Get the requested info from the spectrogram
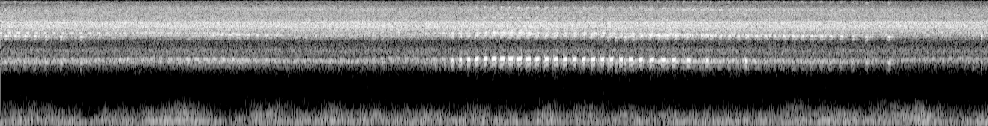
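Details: Evening cicada chorus in a summer cedar forest: a constant shrill high hum, with a louder pulsing, rapidly throbbing voice rising partway through and then fading back into the steady background.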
